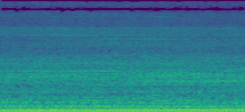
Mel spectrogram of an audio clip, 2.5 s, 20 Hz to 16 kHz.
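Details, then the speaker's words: 2001 Toyota Supra RZ factory twin turbo with manual swap and street-legal muffler, hood open: smooth, even, deep idle with a steady low pulse, no belt squeal, ticking or knocking; normal, healthy idle. "sounds like brand new nothing out of the ordinary no no belts or squealing the previous customer took really good care of this car"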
